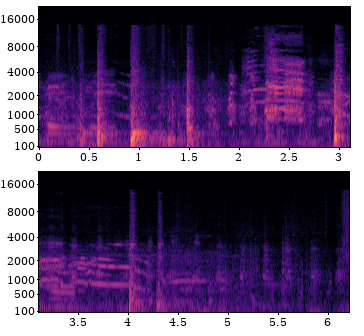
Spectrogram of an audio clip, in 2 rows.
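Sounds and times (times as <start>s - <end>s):
chickens clucking: 0.0s - 6.2s
speech: 0.1s - 0.5s
rooster crowing: 2.0s - 4.3s.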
